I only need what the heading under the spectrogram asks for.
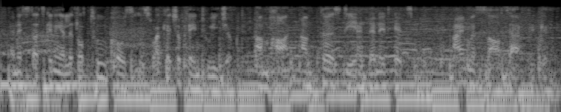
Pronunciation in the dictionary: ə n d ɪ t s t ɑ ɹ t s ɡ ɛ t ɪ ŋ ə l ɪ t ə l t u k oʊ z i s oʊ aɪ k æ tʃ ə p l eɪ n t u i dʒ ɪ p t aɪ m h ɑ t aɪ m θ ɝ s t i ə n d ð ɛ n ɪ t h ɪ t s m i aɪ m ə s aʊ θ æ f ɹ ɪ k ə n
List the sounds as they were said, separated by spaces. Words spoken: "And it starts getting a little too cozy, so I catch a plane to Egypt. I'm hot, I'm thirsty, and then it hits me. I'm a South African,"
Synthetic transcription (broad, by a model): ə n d ɪ t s t ɑ t s ɡ ɛ t ɪ ŋ ə l ɪ t l t u k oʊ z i s oʊ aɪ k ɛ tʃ ə p l eɪ n t u i dʒ ɪ p t aɪ m h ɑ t aɪ m θ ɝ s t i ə n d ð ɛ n ɪ t h ɪ t s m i aɪ m ə s aʊ θ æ f ɹ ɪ k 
